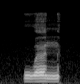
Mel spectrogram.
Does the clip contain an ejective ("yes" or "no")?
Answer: no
